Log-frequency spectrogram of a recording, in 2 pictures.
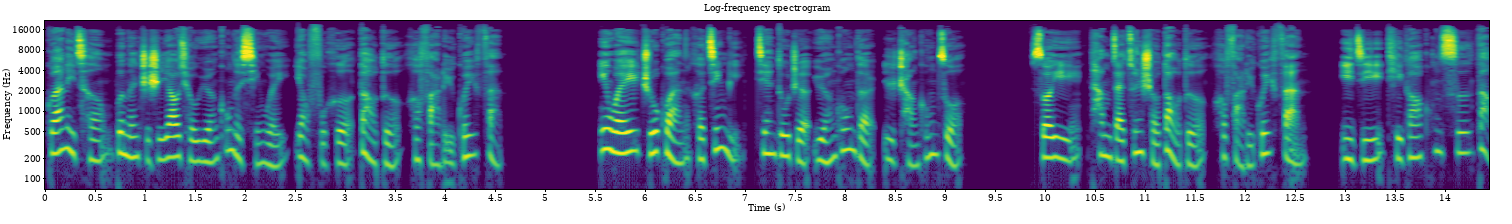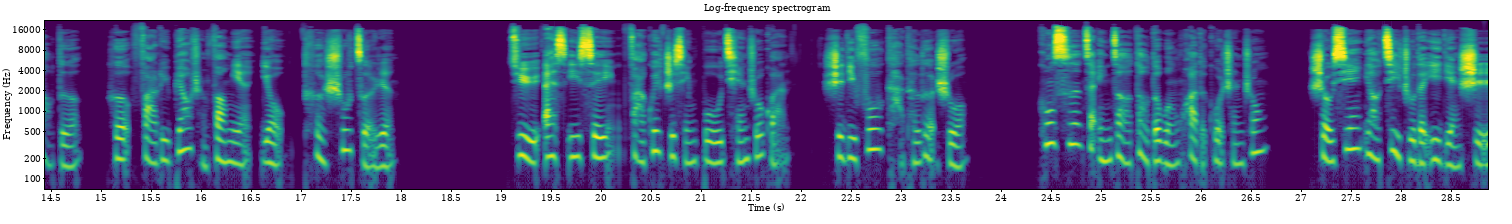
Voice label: female chinese voice over narrative, mandarin

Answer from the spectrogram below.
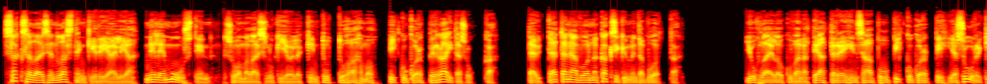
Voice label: male finnish voice over narrative

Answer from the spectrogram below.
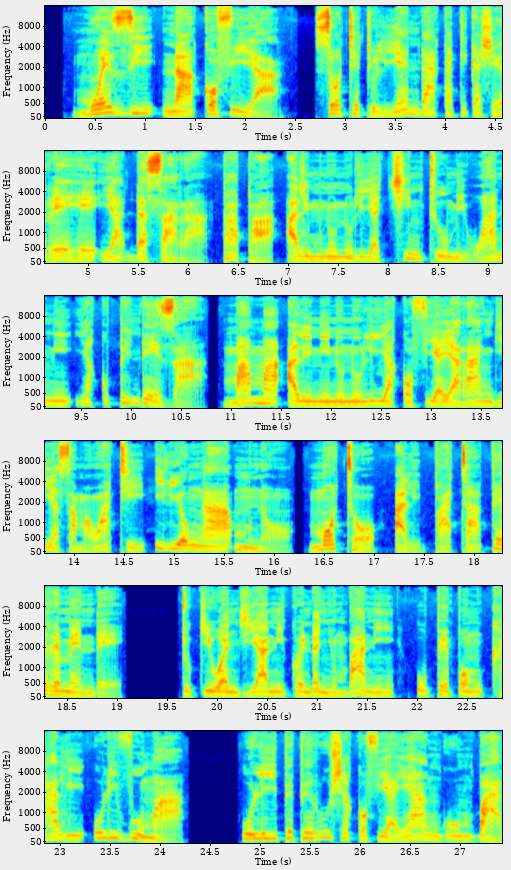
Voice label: male swahili voice over talent character

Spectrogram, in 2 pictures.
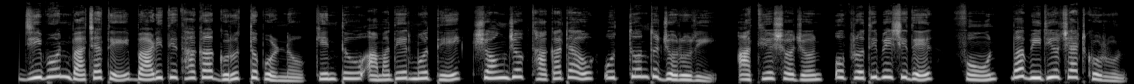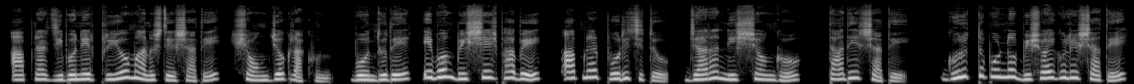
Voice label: female bengali voice over narrative; bangla

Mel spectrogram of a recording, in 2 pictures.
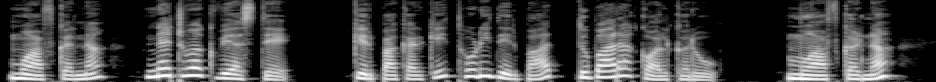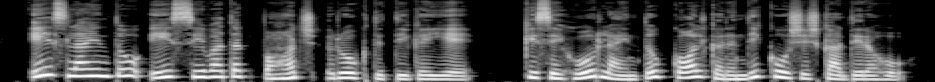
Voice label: female punjabi voice over narrative

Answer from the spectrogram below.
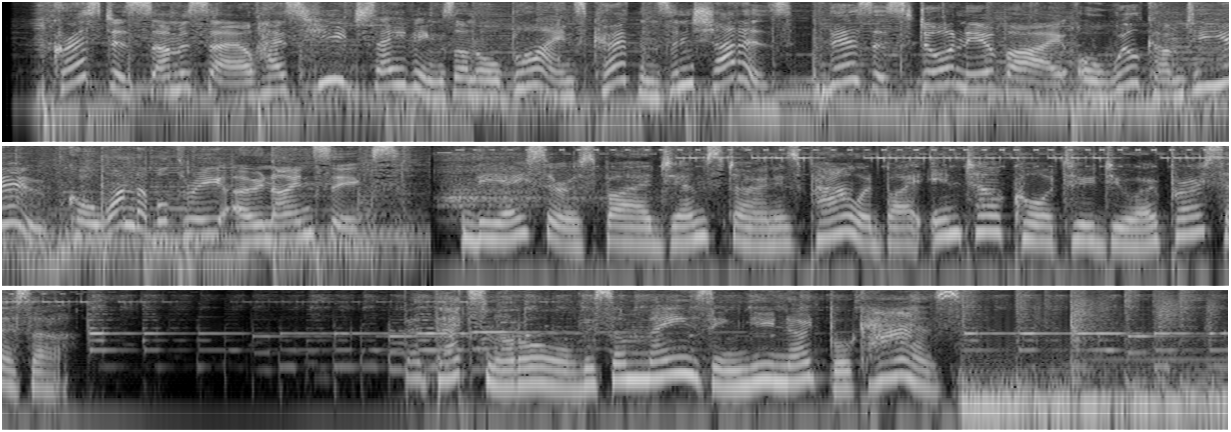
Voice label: female australian voice over sales

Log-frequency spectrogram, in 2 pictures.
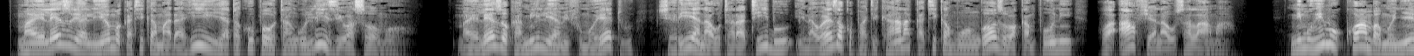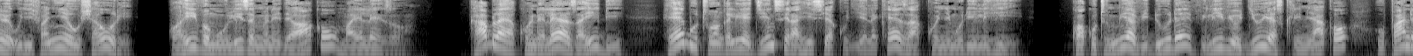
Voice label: male swahili voice over narrative

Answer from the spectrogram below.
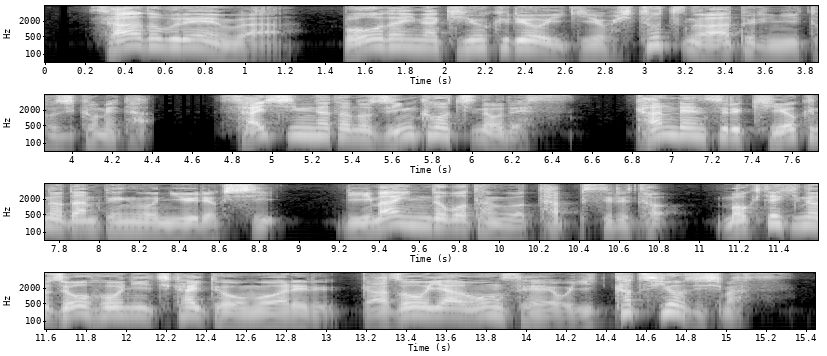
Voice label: male japanese voice over talent narrative

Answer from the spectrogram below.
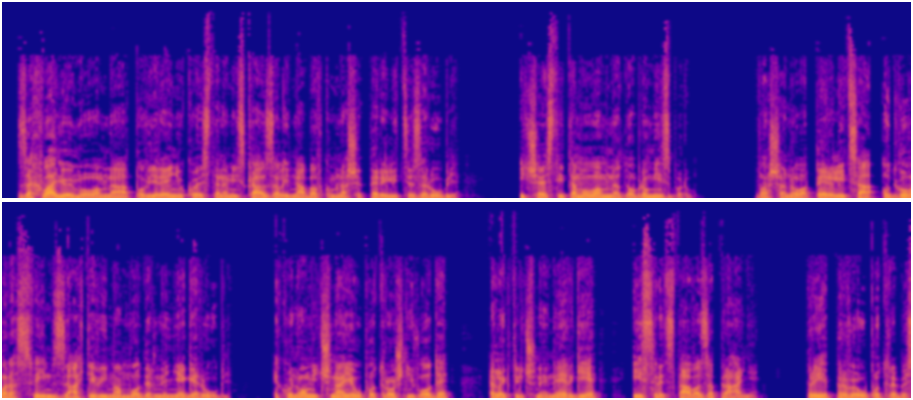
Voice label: male croatian voice over talent narrative

